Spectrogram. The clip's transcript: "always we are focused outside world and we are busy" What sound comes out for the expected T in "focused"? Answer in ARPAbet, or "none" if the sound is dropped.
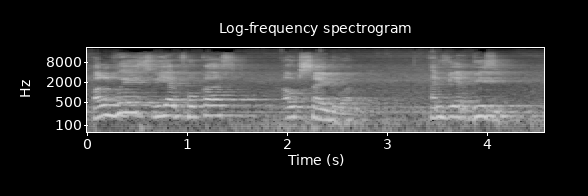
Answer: none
